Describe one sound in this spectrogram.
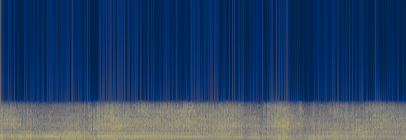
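Monster truck tyres crush cars with loud crunches.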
